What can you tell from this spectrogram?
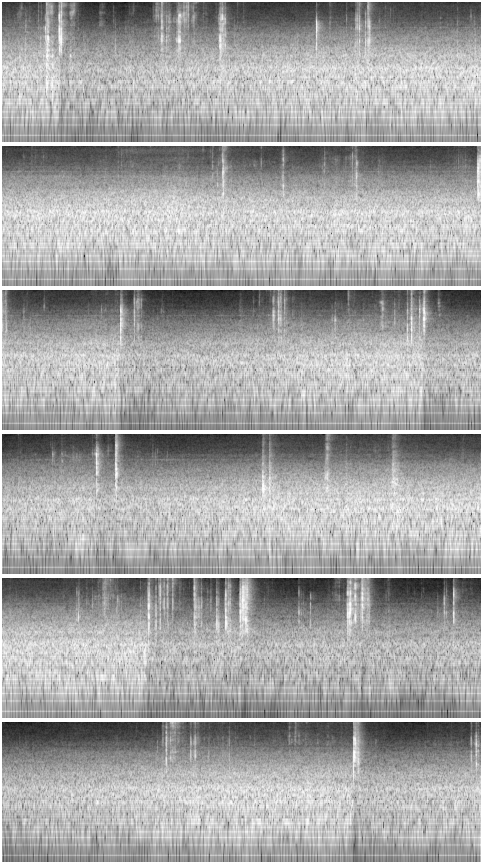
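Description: Mantis shrimp shell being peeled apart by hand: scattered, irregular sharp crackles and snaps as the shell segments break and pull away, over a steady background hiss.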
